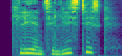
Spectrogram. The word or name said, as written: klientelistisk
